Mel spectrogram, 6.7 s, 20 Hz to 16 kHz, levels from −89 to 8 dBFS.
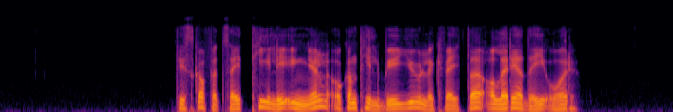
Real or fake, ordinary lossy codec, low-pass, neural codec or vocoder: real; Opus, 24 kbps; 7.2 kHz; none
